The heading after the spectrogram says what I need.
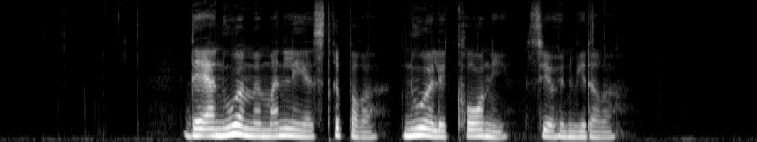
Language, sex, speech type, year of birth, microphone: Norwegian, female, read, 1979, Shure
